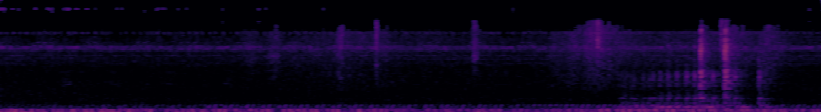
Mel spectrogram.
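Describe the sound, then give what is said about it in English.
A cupboard door bangs shut with a sharp wooden knock, followed by a couple more clattering thuds, all over a steady background hiss. “The open cupboard door slams shut.”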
